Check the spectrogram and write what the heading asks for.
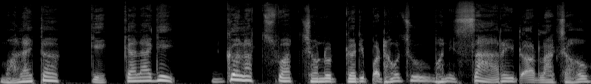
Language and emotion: Nepali, fearful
